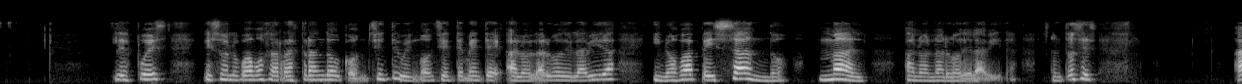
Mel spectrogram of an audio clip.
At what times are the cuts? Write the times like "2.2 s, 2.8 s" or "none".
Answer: 1.2 s, 10.3 s

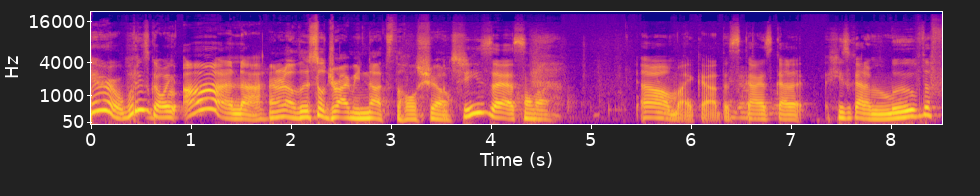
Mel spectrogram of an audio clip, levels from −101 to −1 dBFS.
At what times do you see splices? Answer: none

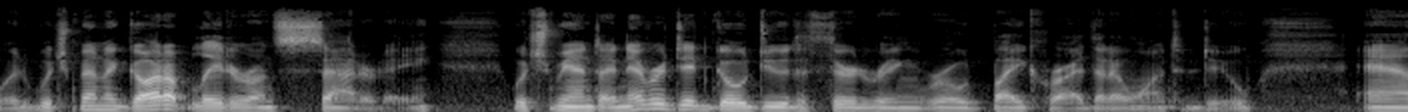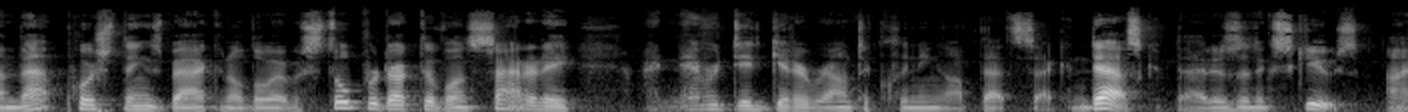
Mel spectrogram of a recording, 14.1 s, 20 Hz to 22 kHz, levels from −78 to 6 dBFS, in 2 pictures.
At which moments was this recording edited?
12.9 s

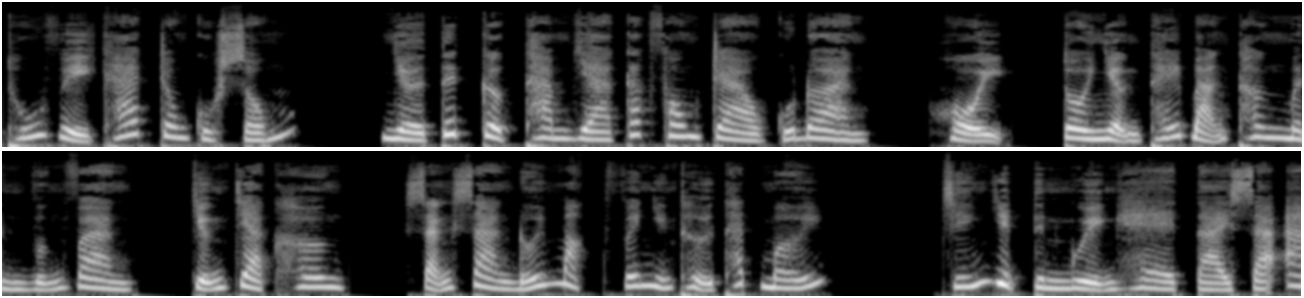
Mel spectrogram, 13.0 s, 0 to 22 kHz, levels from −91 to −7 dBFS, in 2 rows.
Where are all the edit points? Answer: 1.7 s

